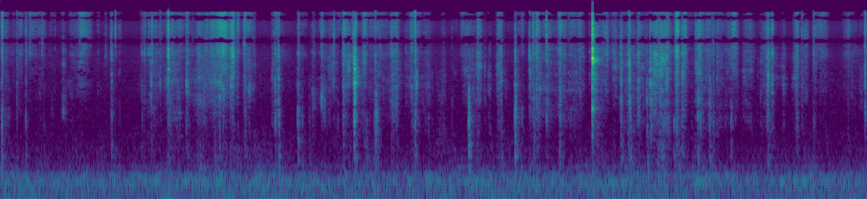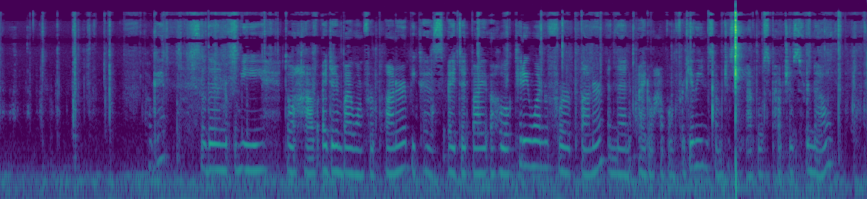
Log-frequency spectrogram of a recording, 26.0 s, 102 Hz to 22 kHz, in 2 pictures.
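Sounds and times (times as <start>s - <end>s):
paper and plastic rustling: 0.0s - 17.0s, 24.5s - 26.0s
steady low hum: 0.0s - 26.0s.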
